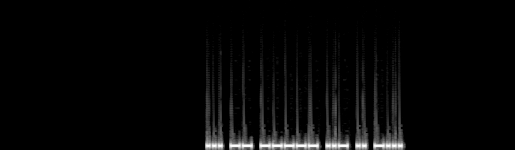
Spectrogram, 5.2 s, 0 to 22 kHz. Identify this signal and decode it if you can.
Morse code, heard as a keyed tone, about 37 wpm, 700 Hz. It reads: SM0UIB
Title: DXCC-100 Call Signs - 6 Characters - Repeated 3x - 40wpm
